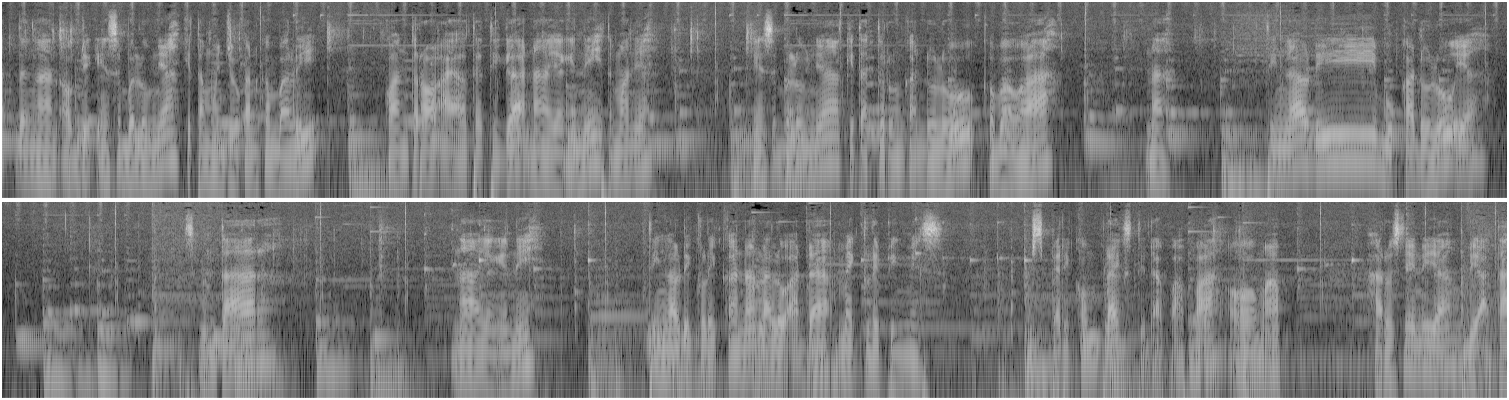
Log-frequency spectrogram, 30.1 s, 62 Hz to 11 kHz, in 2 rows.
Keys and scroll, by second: 0.1 alt+3, 4.2 v, 6.5 z, 14.0 alt+2, 17.8 2, 18.6 2, 20.0 z, 27.2 ctrl+z.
